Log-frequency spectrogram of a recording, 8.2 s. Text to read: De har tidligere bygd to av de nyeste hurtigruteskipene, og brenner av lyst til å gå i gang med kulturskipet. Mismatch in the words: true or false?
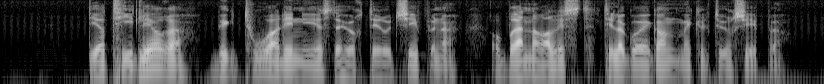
false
